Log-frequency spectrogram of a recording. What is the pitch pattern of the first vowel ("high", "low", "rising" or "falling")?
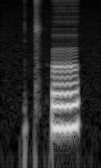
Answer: high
